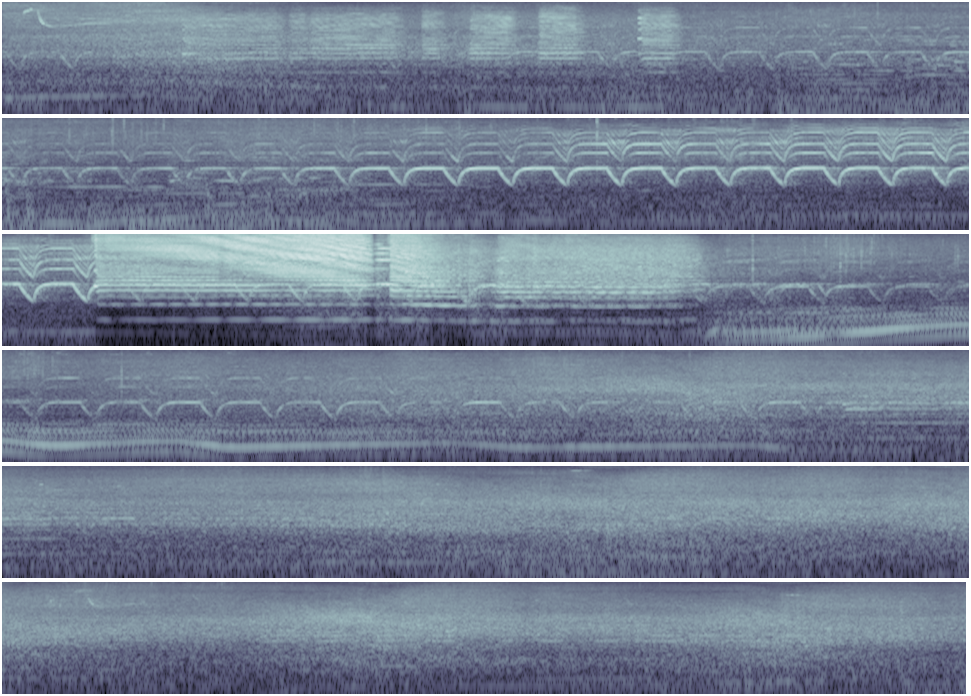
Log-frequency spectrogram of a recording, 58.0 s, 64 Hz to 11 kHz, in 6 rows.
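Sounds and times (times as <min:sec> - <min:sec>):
road traffic noise: 0:00.0 - 0:57.9
ambulance air horns: 0:00.8 - 0:27.1, 0:35.9 - 0:40.2
electronic siren yelping: 0:04.7 - 0:35.4, 0:36.0 - 0:37.8.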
